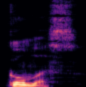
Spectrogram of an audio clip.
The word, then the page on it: gormless: Australian English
